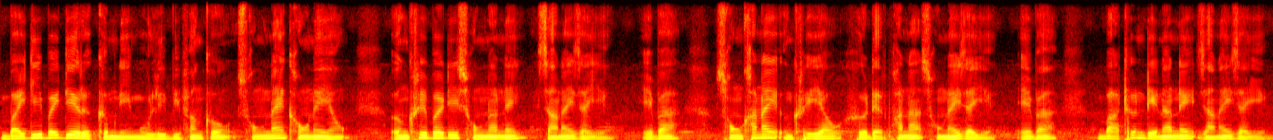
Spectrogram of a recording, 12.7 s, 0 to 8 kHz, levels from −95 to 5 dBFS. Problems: none marked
